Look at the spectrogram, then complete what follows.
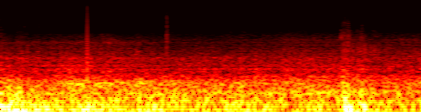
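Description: Steady low rumble of a car driving, heard from inside the cabin. Two light clicks come in the first two seconds, and a short thump about three and a half seconds in.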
